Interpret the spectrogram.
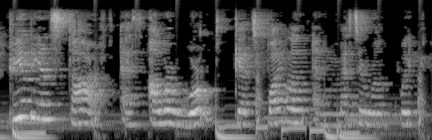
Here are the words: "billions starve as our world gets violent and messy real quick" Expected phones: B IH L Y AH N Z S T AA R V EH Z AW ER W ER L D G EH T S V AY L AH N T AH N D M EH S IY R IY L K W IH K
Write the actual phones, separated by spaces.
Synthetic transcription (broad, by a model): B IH L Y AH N S T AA R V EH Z AW ER W ER L D G EH T S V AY L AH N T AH N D M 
